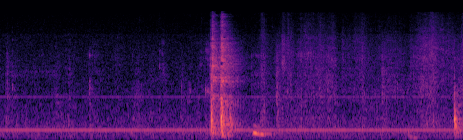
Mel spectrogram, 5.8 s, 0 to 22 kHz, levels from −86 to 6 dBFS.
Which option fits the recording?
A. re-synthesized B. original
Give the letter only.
B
